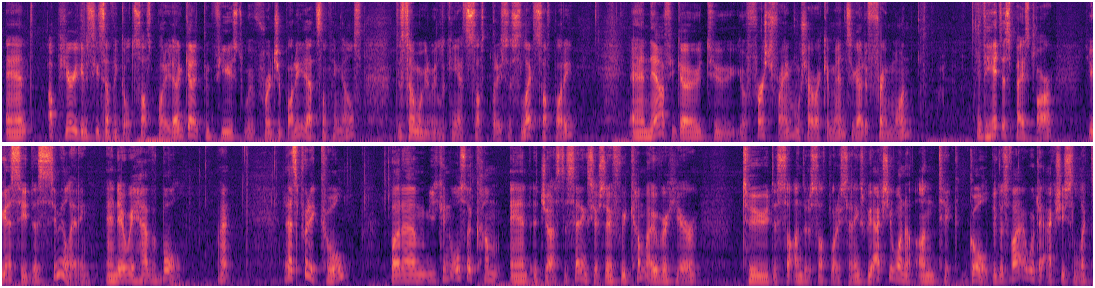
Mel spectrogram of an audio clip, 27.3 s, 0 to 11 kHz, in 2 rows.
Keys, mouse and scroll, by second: 6.0 click, 9.4 click, 10.5 click, 12.7 space, 16.2 middle click, 18.2 space, 25.7 scroll down 3, 26.1 middle click, 26.3-26.8 scroll up 2, 26.8 click.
